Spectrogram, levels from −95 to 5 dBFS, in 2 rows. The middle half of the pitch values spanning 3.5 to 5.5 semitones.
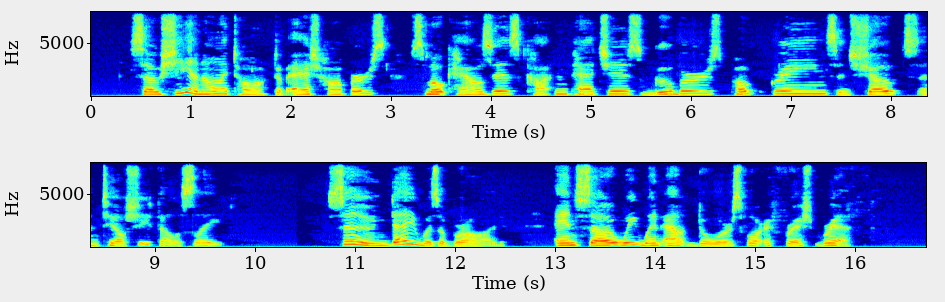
Yes: average, 4.1 semitones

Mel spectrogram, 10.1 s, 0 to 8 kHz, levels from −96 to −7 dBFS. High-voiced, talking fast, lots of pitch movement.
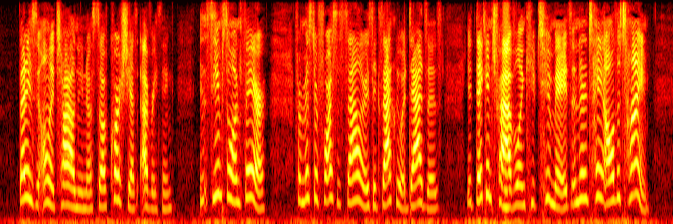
Yes: very high, 290 Hz; fast, 225 wpm; wide, 5.9 semitones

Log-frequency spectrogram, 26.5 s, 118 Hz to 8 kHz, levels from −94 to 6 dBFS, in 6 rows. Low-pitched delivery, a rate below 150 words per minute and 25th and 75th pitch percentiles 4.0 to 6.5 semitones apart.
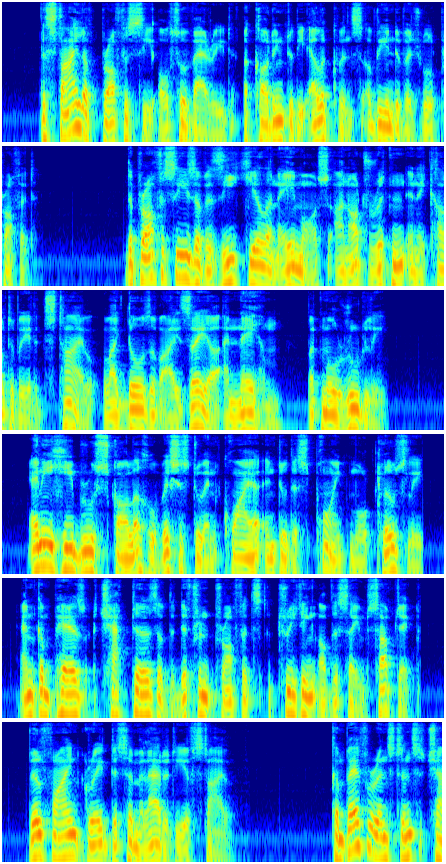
No: low, 100 Hz; average, 160 wpm; average, 5.1 semitones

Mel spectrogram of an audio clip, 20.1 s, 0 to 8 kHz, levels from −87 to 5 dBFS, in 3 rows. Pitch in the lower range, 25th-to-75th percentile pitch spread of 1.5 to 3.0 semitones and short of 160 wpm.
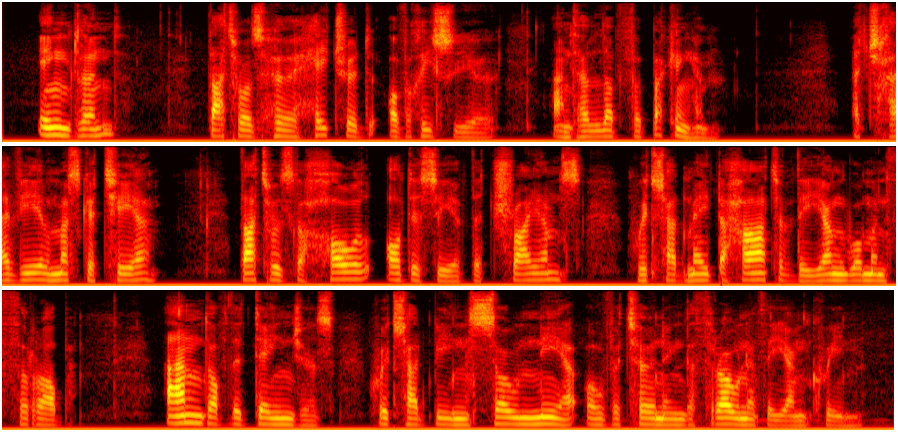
Yes: low, 130 Hz; average, 2.7 semitones; average, 145 wpm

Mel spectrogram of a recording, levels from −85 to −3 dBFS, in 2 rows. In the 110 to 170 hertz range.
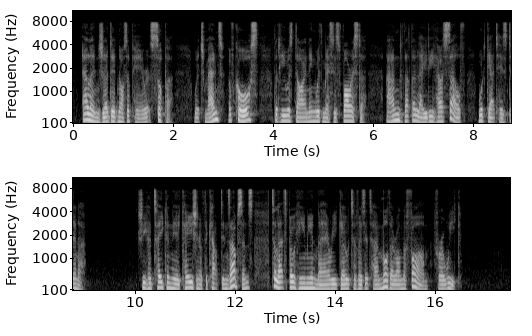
Yes: low, 135 Hz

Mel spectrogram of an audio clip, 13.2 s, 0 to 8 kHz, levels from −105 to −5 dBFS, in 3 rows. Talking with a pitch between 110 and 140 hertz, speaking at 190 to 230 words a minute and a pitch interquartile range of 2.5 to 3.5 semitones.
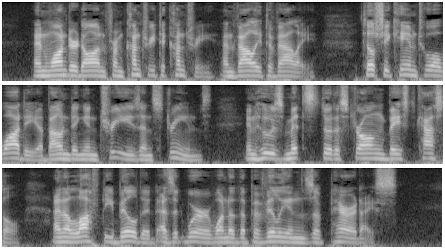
Yes: low, 135 Hz; average, 195 wpm; average, 2.8 semitones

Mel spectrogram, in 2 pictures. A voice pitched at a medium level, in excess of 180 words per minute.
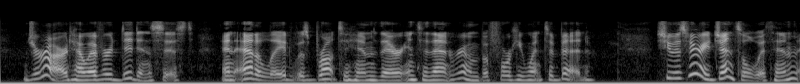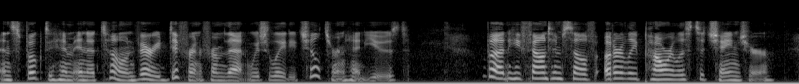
No: high, 205 Hz; average, 190 wpm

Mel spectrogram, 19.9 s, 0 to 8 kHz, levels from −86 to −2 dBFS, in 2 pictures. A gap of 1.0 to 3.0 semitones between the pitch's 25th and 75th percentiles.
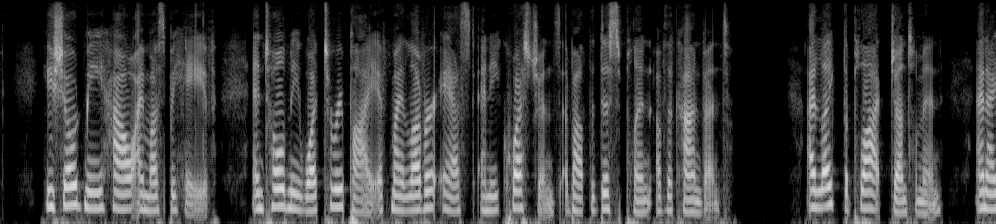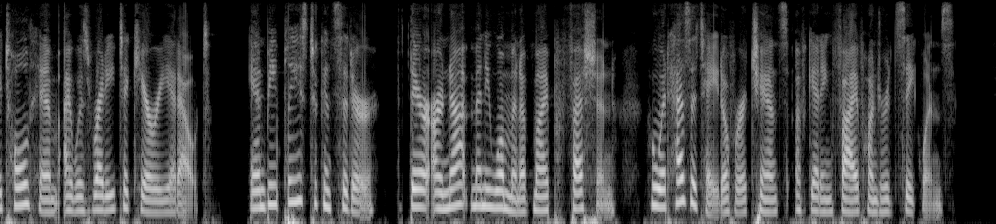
No: average, 4.4 semitones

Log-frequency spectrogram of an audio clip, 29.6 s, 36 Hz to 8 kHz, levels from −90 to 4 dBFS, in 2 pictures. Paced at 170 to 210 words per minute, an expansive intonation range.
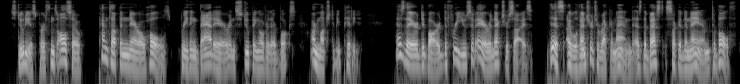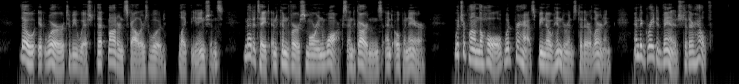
Yes: average, 175 wpm; wide, 6.1 semitones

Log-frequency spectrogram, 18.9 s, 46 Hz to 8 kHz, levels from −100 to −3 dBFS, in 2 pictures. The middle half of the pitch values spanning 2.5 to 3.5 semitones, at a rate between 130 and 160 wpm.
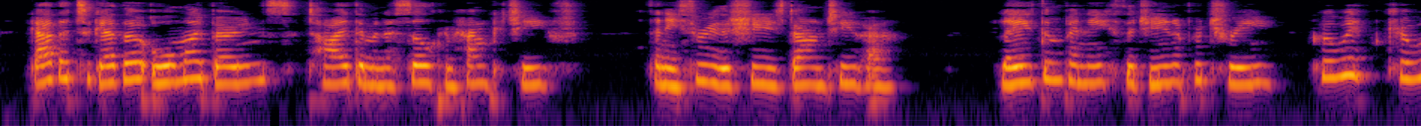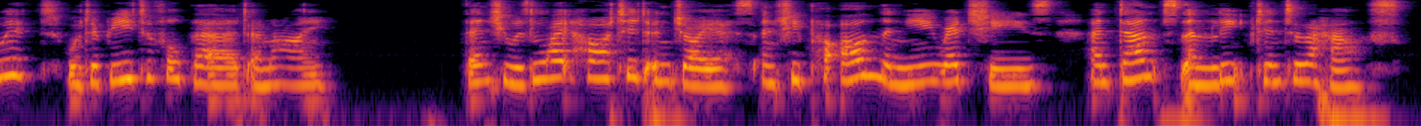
No: average, 3.1 semitones; average, 175 wpm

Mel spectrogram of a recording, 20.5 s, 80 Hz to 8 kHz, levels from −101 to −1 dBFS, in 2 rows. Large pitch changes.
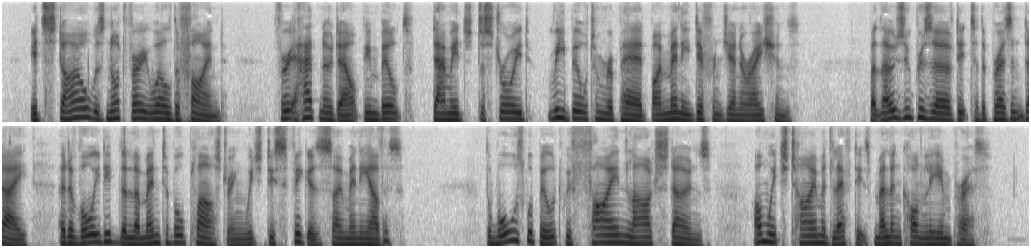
No: average, 3.4 semitones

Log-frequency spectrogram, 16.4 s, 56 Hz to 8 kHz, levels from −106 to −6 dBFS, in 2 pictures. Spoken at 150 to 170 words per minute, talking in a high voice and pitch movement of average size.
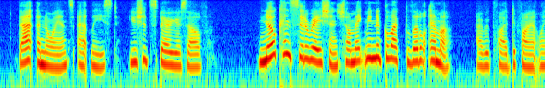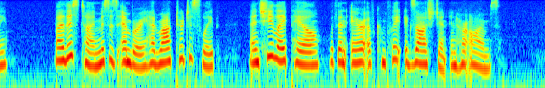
Yes: average, 160 wpm; high, 235 Hz; average, 4.4 semitones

